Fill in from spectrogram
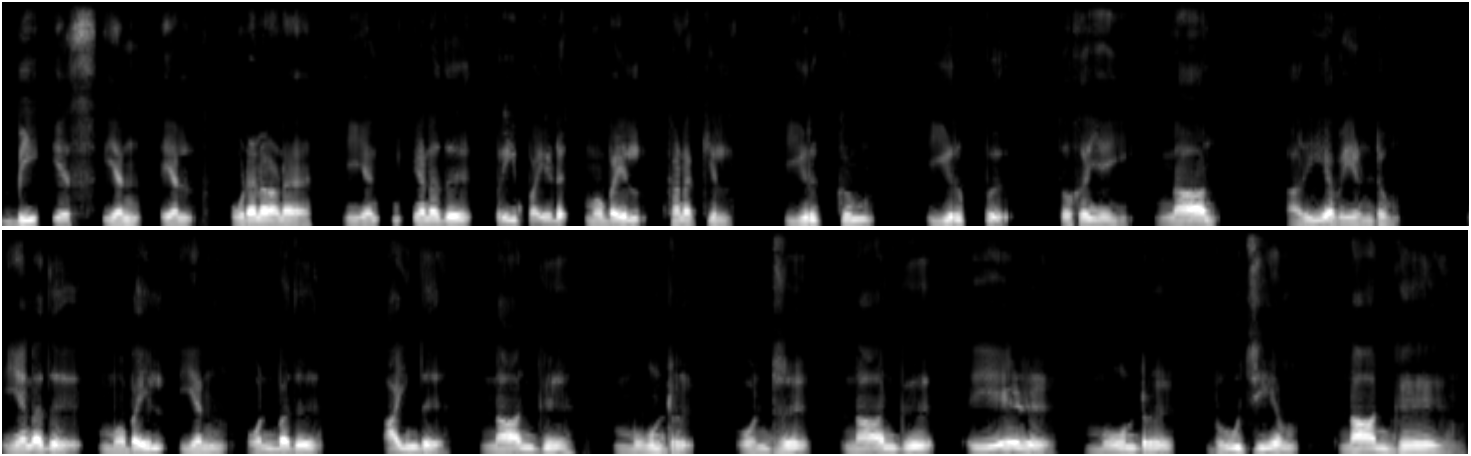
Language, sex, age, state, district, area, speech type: Tamil, male, 30-45, Tamil Nadu, Salem, rural, read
